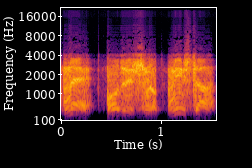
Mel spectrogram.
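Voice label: Serbian chat; War Thunder; speech srb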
